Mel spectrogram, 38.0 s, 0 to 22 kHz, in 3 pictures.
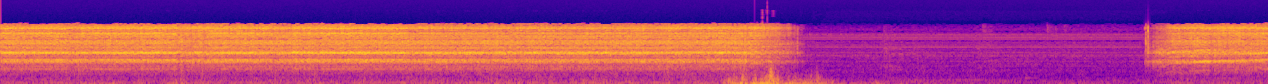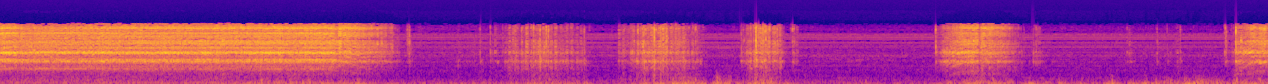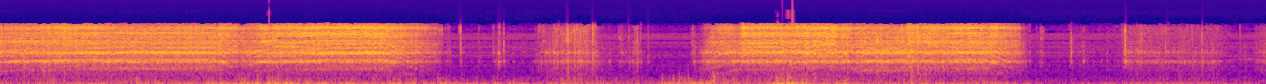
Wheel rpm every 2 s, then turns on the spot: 160, 160, 160, 130, 0, 20, 150, 160, 30, 20, 10, 20, 50, 150, 100, 10, 100, 120, 10.
16-20 30-32 34-38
